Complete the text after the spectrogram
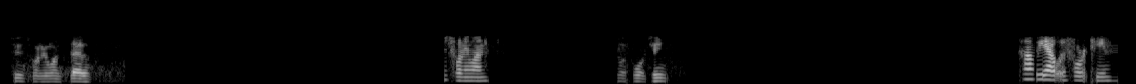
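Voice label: Police Northeast District Dispatch, Raleigh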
